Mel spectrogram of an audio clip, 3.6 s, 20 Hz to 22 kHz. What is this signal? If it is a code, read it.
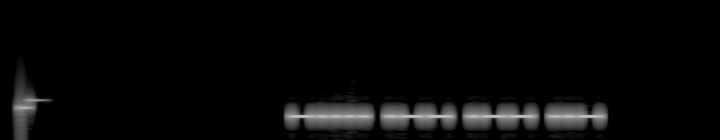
Morse code, heard as a keyed tone, about 34 wpm, 700 Hz. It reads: 6WWU
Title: Four Challenging Letter-Number Combinations 35wpm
